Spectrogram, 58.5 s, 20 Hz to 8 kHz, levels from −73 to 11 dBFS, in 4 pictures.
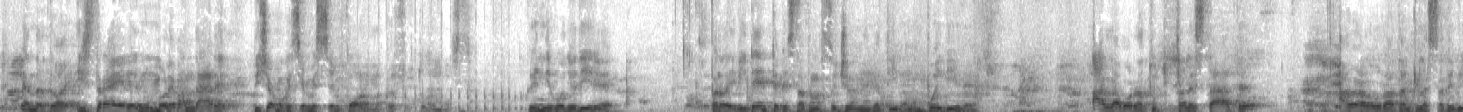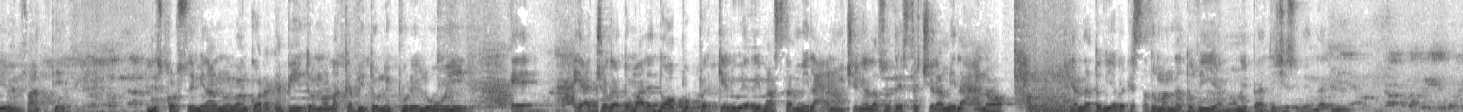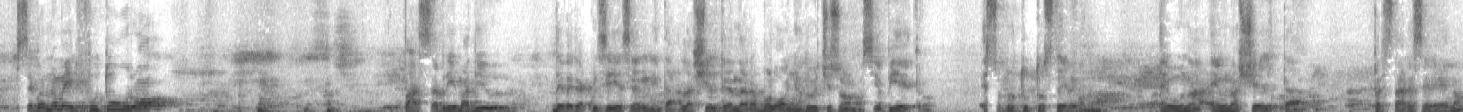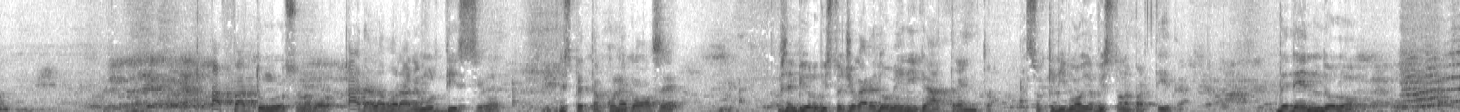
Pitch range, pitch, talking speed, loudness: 145-180 Hz, 160 Hz, 155 wpm, -14 LUFS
